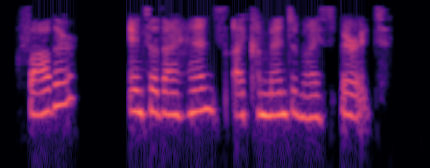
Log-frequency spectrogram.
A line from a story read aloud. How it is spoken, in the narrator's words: he cries with a loud voice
